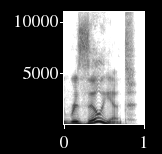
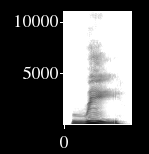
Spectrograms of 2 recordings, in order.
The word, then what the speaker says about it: resilient: Resilient. Stress lands on that second syllable, zeal, and notice the ending, ient. Doesn't sound like e-ent. It collapses into a quick yunt.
